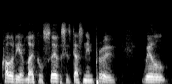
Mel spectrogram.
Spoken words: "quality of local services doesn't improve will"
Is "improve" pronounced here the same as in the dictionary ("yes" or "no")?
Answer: yes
